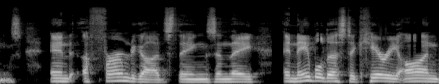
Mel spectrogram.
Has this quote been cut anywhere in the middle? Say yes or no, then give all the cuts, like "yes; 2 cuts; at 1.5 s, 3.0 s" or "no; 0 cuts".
yes; 1 cut; at 2.7 s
